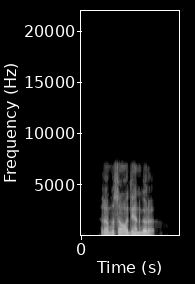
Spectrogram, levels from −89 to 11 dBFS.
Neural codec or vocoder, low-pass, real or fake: codec, 16 kHz, 4 kbps, FunCodec, trained on LibriTTS, 50 frames a second; 7.2 kHz; fake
